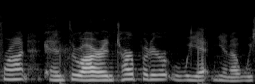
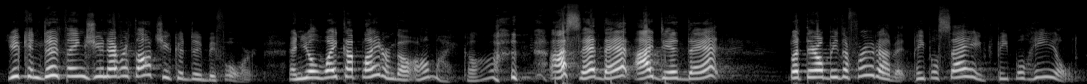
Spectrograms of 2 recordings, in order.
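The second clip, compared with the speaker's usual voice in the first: loud, high fervent preaching; 7 semitones higher, 10 dB louder than usual. Acted. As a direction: preach it with full fire. Preaching at full force.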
